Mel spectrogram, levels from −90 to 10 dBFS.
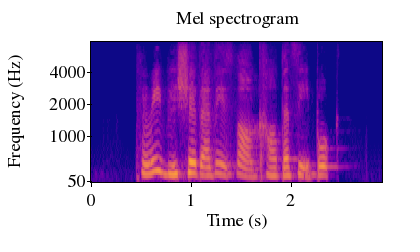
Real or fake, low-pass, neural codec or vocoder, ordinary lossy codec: fake; none; codec, 16 kHz, 0.5 kbps, X-Codec, HuBERT features, trained on general audio; none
